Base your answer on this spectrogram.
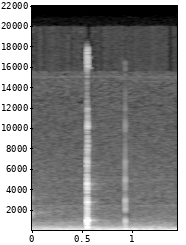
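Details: Baby with hiccups being roused from sleep: two soft, abrupt hiccup clicks less than half a second apart under room hum; quiet hiccups.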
